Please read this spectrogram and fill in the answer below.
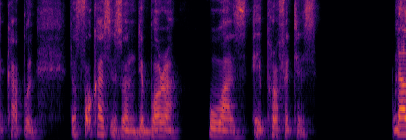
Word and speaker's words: Deborah: story of debor debor I know others call the pronounced the name as Deborah uh but I think the name is more like debor Deborah uh according to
